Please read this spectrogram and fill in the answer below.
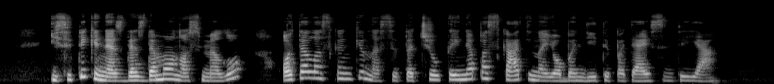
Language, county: Lithuanian, Alytus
